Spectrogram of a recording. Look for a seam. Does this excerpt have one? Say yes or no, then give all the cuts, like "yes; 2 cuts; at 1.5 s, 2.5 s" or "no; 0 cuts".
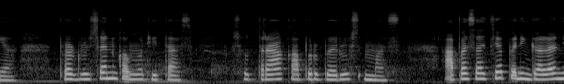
no; 0 cuts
